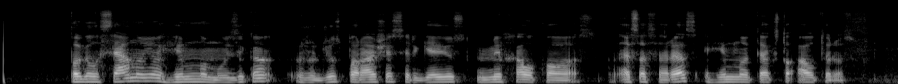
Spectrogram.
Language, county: Lithuanian, Vilnius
